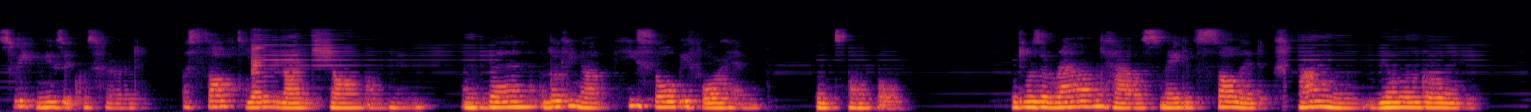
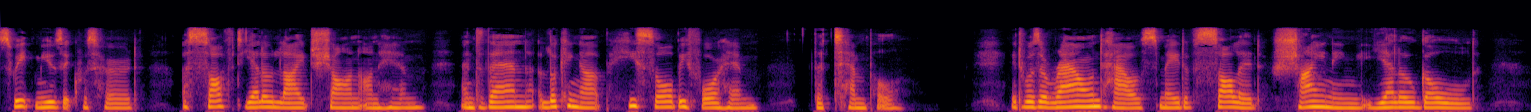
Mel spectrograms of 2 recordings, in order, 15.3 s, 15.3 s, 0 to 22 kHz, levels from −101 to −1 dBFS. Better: second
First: noise reduction (neural mask model DeepFilterNet 3)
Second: none

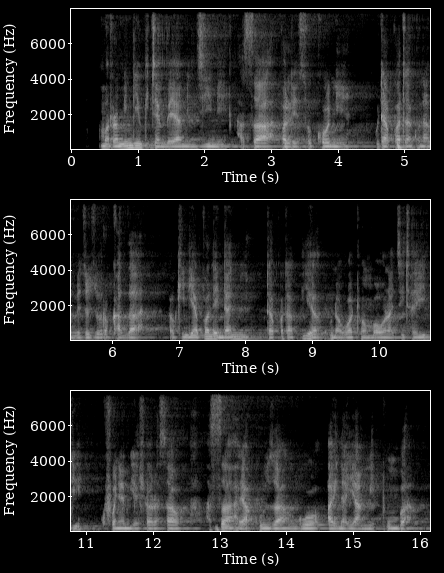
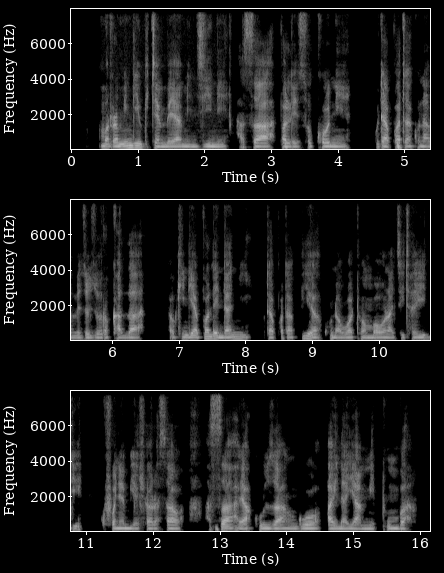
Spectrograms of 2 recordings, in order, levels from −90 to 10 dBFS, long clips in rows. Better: second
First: room echo; dies away in 1.4 s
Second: none

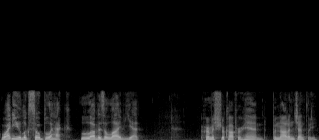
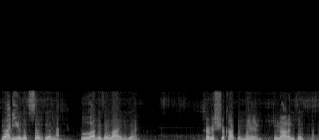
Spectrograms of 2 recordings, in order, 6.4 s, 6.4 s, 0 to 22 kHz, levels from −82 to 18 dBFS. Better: first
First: none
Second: noise reduction (neural separator model SepFormer DNS4)

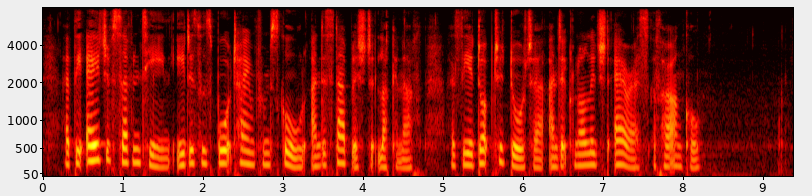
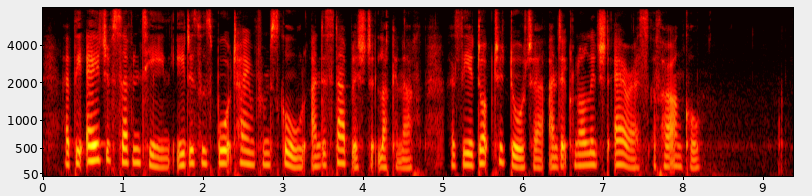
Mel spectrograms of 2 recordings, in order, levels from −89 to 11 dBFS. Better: first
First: none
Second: noise reduction (neural mask model Resemble Enhance denoiser)

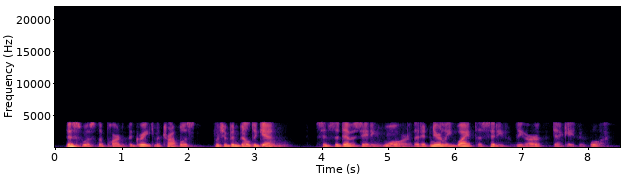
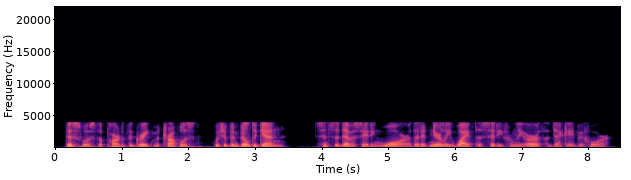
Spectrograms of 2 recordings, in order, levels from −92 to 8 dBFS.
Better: second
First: noise reduction (neural mask model DeepFilterNet 3)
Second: none

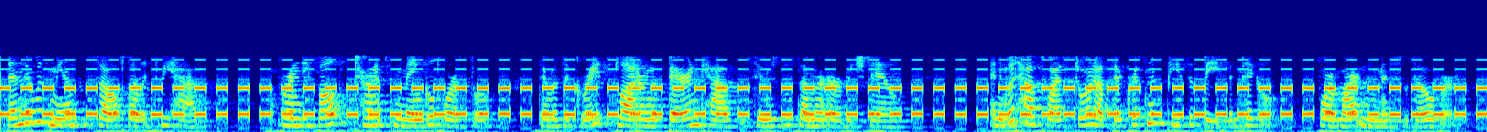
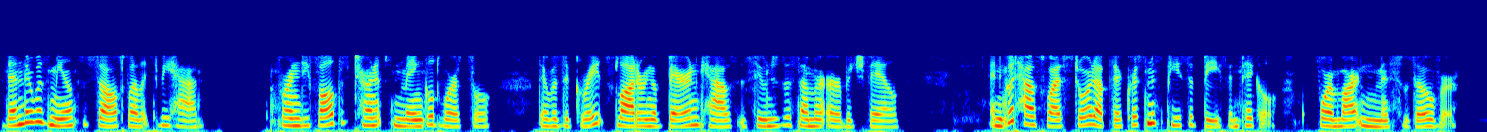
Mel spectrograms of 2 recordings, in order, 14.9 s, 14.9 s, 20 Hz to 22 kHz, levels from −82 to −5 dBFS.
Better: second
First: background sound (Alarm / Keyboard (musical)); 4 dB above the speech // room echo; dies away in 0.8 s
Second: none

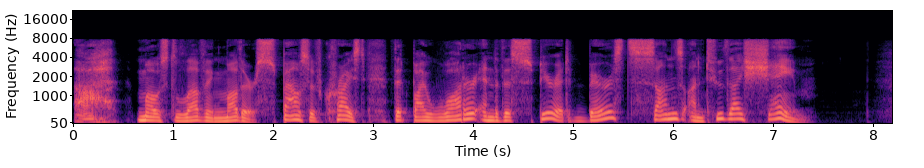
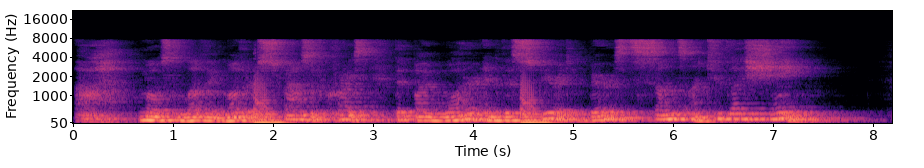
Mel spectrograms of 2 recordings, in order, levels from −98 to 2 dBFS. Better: first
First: none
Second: background sound (Musical instrument); 7 dB below the speech // room echo; dies away in 1.2 s

